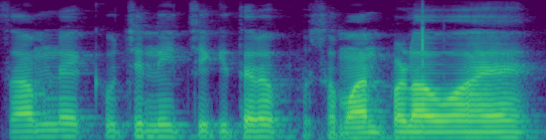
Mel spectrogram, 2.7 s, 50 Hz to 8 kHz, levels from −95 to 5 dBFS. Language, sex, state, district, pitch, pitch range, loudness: Hindi, male, Uttar Pradesh, Shamli, 125 Hz, 115-130 Hz, -20 LUFS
